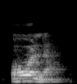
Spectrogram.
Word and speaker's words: hola: Primeiramente, oi, em espanhol, se traduz a hola. Oi e olá, em português, significa hola em espanhol. Mas é hola com H. Esse H daqui, ele você tem que escrever.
